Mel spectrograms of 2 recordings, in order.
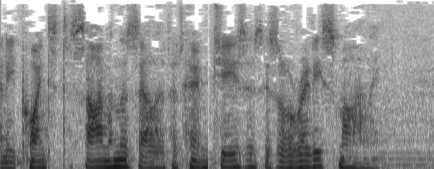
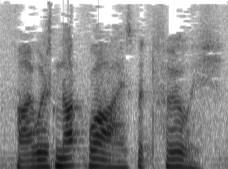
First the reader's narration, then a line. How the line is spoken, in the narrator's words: Bartholomew comes, moaning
